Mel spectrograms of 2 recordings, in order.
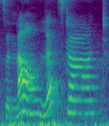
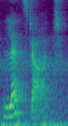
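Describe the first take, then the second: First: Slow, lively teacher's cue; story-time teacher's opening; kindergarten teacher. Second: Said in the usual way. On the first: Shown as a demonstration. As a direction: draw the class in slowly and brightly. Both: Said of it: "this is how you can present yourself".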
